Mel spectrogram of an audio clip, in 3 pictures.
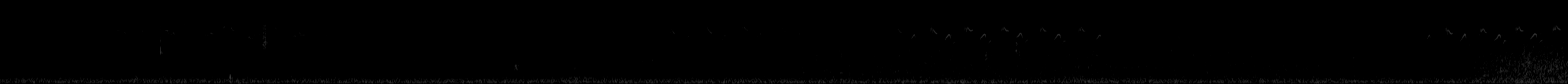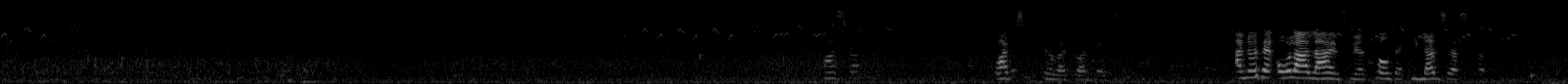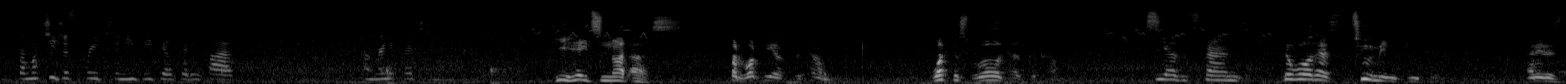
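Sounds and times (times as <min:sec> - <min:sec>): small birds chirping: 0:00.0 - 0:12.3, 0:13.1 - 0:16.6, 0:17.2 - 0:47.0
background hiss: 0:14.9 - 0:47.0.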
